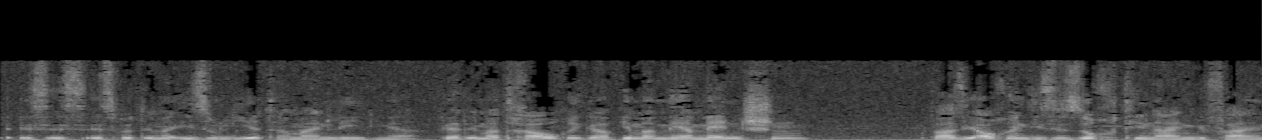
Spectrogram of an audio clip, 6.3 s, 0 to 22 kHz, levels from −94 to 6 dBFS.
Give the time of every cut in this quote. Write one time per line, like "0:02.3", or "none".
0:03.1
